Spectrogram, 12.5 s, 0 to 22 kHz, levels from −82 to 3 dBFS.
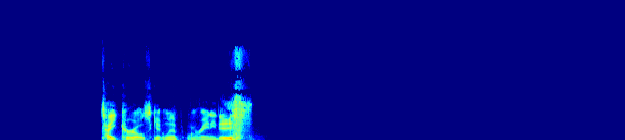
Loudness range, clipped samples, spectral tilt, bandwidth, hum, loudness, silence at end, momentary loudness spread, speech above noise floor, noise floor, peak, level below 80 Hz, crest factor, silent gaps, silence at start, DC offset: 3 LU; under 0.1%; -3 dB/octave; 14 kHz; none; -29 LUFS; 7.45 s; 13 LU; 56 dB; -86 dBFS; -8 dBFS; -76 dBFS; 28 dB; none; 2.05 s; under 0.1%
